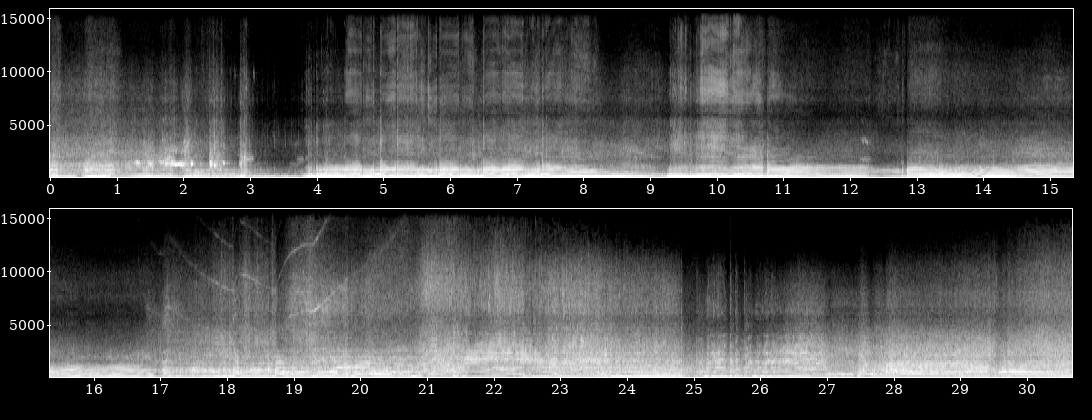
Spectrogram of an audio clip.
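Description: Race car engines at full effort on a hillclimb: the pitch climbs and drops sharply every second or two through upshifts and lifts for the corners, then settles into a steadier, higher run that rises again near the end as another car approaches.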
